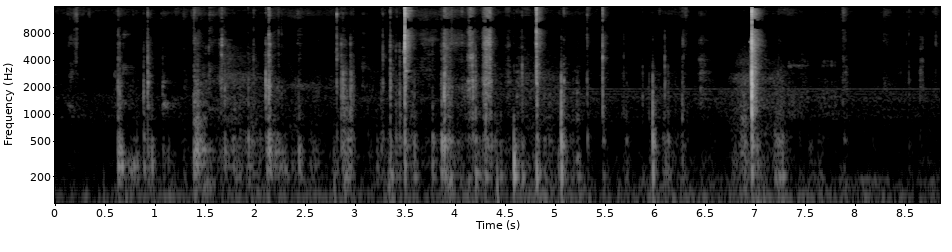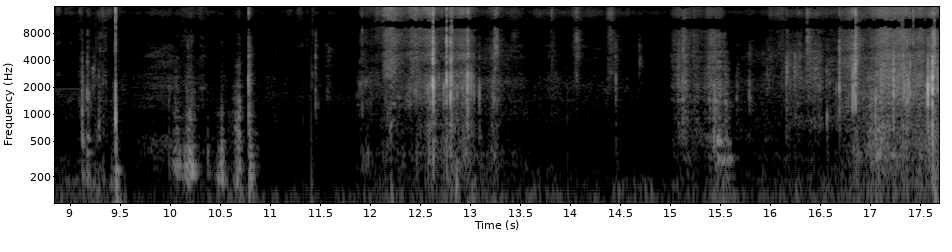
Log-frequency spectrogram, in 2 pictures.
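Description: Close handling sounds of a camera: a string of small clicks and knocks as it is turned over in the hand with its battery compartment door open, then fabric rustling near the end as things go into a cloth bag.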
